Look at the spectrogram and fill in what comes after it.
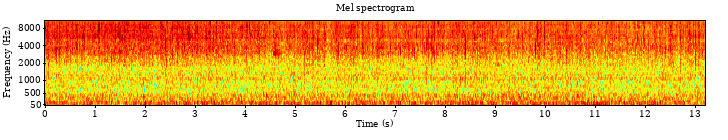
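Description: Chicken breast pieces sizzling steadily in hot oil in a frying pan.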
